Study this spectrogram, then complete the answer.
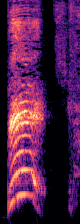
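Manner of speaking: high, loud mock cry of protest; sudden yelped imitation; imitated tearful outburst. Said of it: "you had me laughing 'cause you was, like, crying".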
